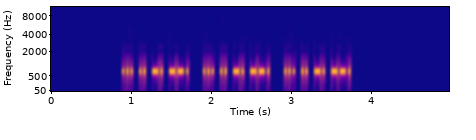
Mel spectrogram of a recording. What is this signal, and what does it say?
Morse code, heard as a keyed tone, about 44 wpm, 700 Hz. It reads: SING SING SING
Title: Top 500 Words Repeated 45wpm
